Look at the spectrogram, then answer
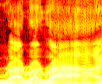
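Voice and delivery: "ra ra ra" with an English R; untrilled Anglo R in "ra ra ra"; English-accented R. Shown as a demonstration. Showing listeners the easier version, English-accented R. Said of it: "una R con la pronuncia ad esempio anglo".

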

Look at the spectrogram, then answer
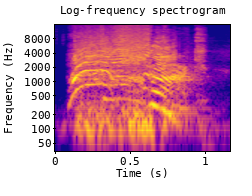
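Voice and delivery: very high, screamed outburst; yelled curse. Real, not acted. Host breaking off the movie rant, screamed curse.

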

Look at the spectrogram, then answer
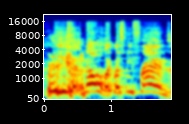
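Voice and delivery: very high, slow, defensive voice; mock innocent pleading. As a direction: squeak out that you mean no harm. Continuing innocent pleading, laughing.

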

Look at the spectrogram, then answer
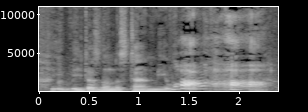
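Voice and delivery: mock crying whine, laughing, high. Teacher mocks affronted student with laughing whine. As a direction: whimper like a hurt child, half laughing.

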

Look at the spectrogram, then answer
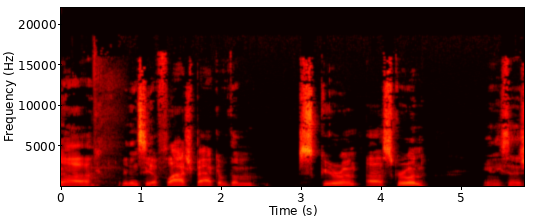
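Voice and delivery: ordinary delivery

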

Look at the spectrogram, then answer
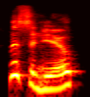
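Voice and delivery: sharp mock yell at a child; retold yell. Coach yelling at the child, loud. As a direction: bark it at the kid. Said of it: "yells at this child".

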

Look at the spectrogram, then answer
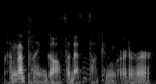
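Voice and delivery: low, fast undertone; hushed refusal. Retold or imitated. Buddy refusing to play with O J, hushed and fast. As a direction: refuse quickly under your breath.

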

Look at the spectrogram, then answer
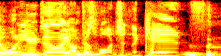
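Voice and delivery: hammed-up high-pitched excuse; mock protest. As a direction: squeal it like someone caught in the act. Acted challenge and guilty excuse.

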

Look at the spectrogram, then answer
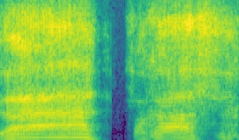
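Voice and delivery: high, drawn-out mock-panicked cry; mock fright, pitched high and stretched out; panicked recoil. Man mimicking everyone's reaction to scurrying things, panicked recoil.

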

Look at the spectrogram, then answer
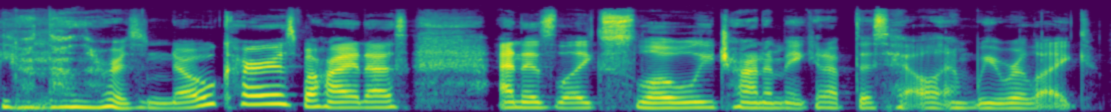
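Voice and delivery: usual speaking voice

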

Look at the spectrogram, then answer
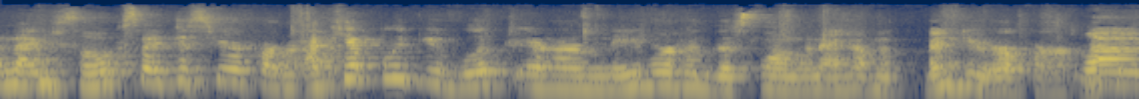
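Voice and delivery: real excited gushing that speeds up; overwhelmed, rushing reunion chatter; overwhelmed, mile-a-minute. Real, not acted. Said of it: "overwhelmed Mile a Minute [name]".

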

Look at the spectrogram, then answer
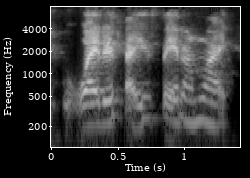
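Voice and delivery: normal talking voice

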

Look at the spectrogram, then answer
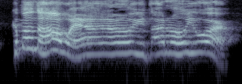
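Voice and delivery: high put-on De Niro voice; De Niro impression. De Niro telling Shane to come to the hallway, put-on voice. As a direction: do De Niro, gruff and brusque. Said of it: "He goes".

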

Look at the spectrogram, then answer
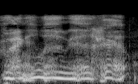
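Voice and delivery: put-on high, husky little-kid noise; imitated husky nephew. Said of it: "my nephew has that same voice ... his voice is like".

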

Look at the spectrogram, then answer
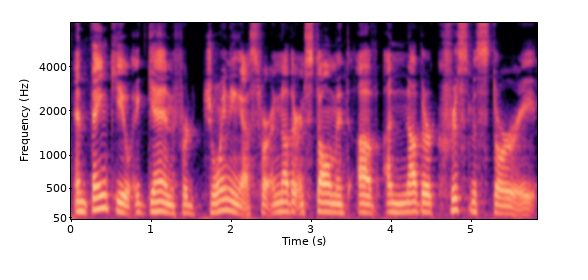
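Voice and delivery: plain reading voice

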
